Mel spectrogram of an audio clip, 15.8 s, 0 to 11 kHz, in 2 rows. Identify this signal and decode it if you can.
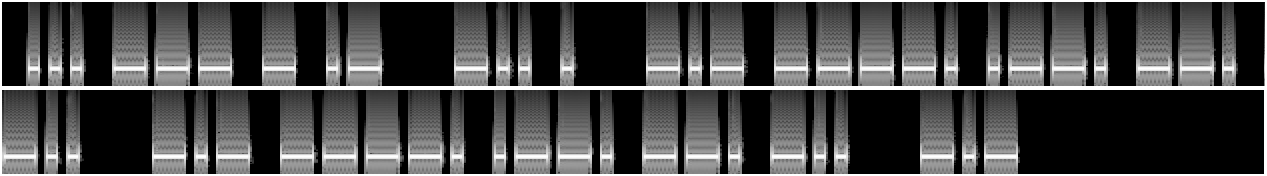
Morse code, heard as a keyed tone, about 18 wpm, 700 Hz. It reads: SOTA DE K9PGD K9PGD K
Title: Speed-Racing Common QSO Phrases Encore - 15wpm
